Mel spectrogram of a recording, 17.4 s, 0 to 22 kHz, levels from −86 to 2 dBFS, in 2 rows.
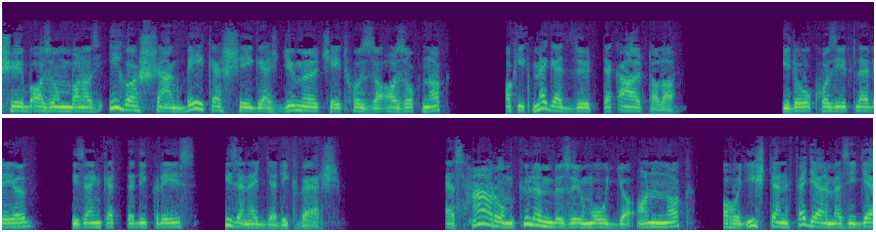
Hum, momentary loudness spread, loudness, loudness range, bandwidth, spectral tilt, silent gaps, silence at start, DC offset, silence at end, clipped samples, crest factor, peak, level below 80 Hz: none; 8 LU; -20 LUFS; 5 LU; 10.5 kHz; -6.5 dB/octave; 4.65-5.04 s, 6.99-7.81 s, 9.25-9.40 s, 10.84-10.95 s, 12.31-13.15 s, 15.83-15.93 s; 0 s; under 0.1%; 0 s; under 0.1%; 12 dB; -8 dBFS; -56 dBFS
